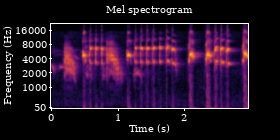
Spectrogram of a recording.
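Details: Long-tailed shrike singing vigorously, a recording meant to coax quiet shrikes into song and to train young birds: loud, high, harsh chattering notes in fast rattling bursts separated by brief pauses.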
